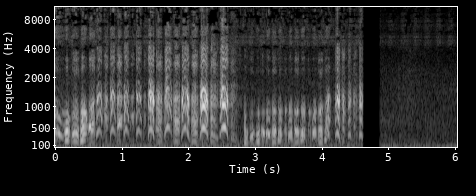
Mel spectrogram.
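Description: Great ape calling: a rapid series of panting hoots that climb in pitch to a few louder, higher cries about two seconds in, then break off about four and a half seconds in.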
